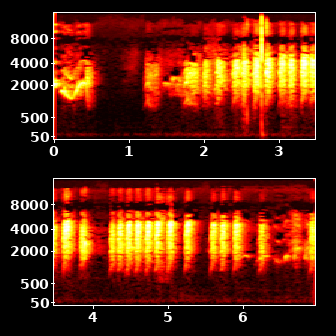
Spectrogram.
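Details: Lebanese or Syrian bulbul with a black head: a slurred opening note, then long fast strings of harsh chattering chirps, about three a second, with one sharp click.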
